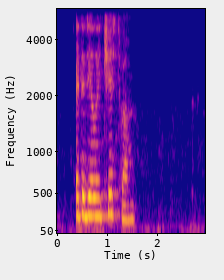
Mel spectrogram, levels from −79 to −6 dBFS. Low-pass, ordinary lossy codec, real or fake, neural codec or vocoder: 5.4 kHz; AAC, 24 kbps; real; none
